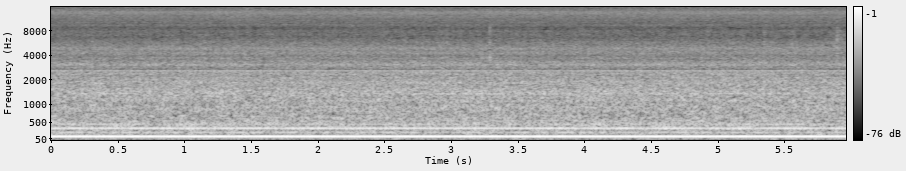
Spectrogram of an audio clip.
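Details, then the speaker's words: PlayStation 3 bought on OLX that is too loud and shuts itself off: constant loud turbine-like drone with a steady low hum that never changes; the console's cooling fan runs noisy and hard. "Mas na moral, que turbina, hein?"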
